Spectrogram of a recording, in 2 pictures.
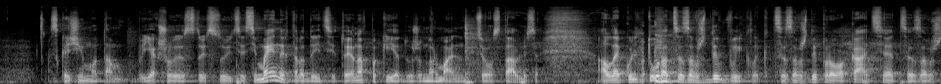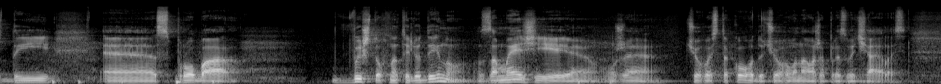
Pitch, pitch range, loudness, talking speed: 85 Hz, 80-95 Hz, -19 LUFS, 120 wpm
